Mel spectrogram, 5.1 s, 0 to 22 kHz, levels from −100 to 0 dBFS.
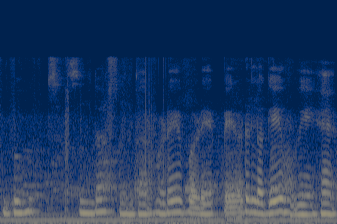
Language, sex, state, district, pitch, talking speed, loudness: Hindi, female, Uttar Pradesh, Jalaun, 190 Hz, 85 wpm, -46 LUFS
